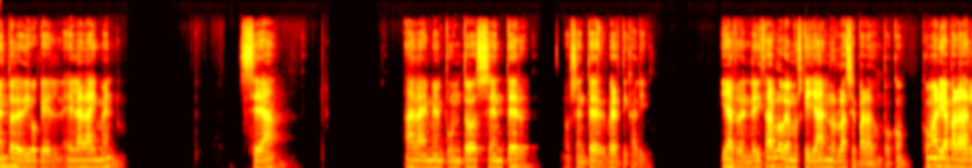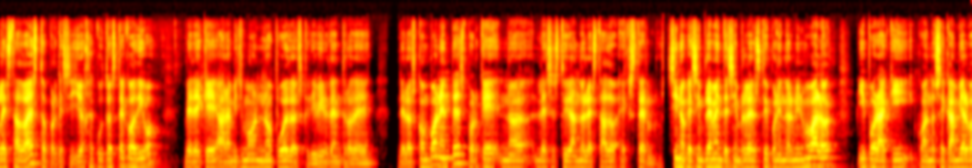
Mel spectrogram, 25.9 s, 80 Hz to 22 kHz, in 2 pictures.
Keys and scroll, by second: 2.9 Return, 12.9 ctrl+r.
